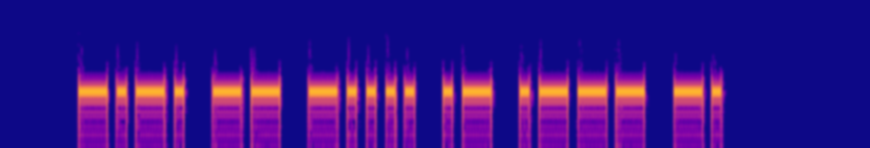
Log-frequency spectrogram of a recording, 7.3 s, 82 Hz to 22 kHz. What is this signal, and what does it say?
Morse code, heard as a keyed tone, about 15 wpm, 700 Hz. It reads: CM6AJN
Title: DXCC-100 Call Signs - 6 Characters - Repeated 3x - 15wpm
